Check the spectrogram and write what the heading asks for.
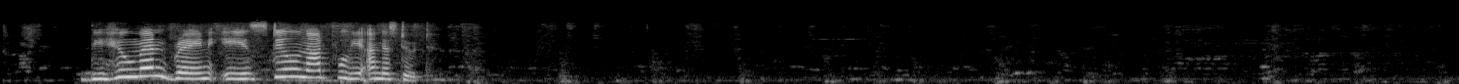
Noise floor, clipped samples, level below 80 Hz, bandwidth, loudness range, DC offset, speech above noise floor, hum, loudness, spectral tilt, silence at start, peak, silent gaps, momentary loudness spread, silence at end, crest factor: -57 dBFS; under 0.1%; -58 dBFS; 8 kHz; 11 LU; under 0.1%; 40 dB; none; -16 LUFS; -2.5 dB/octave; 0.25 s; -2 dBFS; none; 14 LU; 1.9 s; 20 dB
